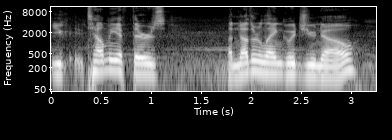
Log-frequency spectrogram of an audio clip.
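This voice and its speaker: Noticeable background noise sits behind the speaker. He is a man of medium pitch with an American accent. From US, Florida. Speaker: podcast host, visiting professor. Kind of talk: interview. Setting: outdoors on a campus terrace.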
